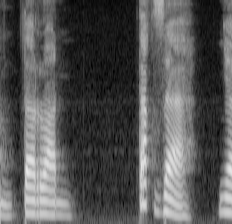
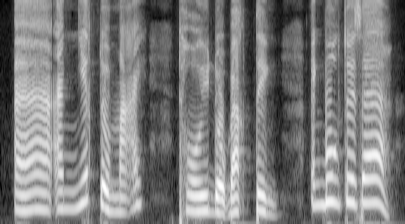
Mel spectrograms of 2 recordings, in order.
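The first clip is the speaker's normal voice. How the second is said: louder, rising to a cry on let go; angry protest; 2 semitones higher, 4 dB louder than usual. Acted. Nguyệt pulling free from Phong, angry cry. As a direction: shake him off in anger. She pulls away from him.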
